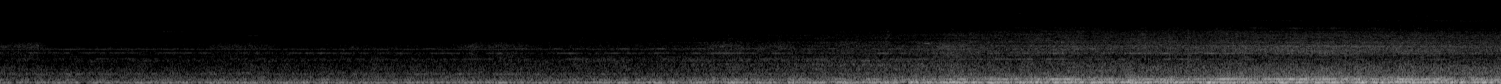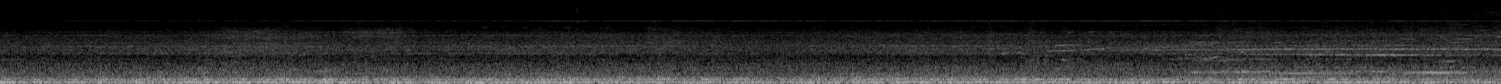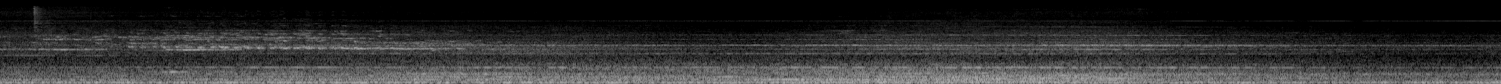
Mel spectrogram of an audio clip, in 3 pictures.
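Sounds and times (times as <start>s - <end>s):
train wheels rumbling on rails: 6.4s - 45.0s
high squealing tones: 26.9s - 35.5s.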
